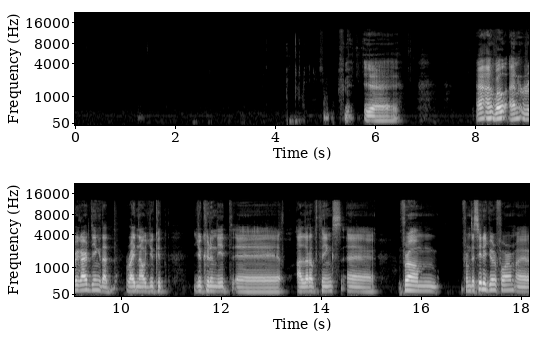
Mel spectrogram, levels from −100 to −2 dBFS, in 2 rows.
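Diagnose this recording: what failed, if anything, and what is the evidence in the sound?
Nothing failed: across the whole speech recording, no stage from capture through to playback leaves any audible evidence of a fault.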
